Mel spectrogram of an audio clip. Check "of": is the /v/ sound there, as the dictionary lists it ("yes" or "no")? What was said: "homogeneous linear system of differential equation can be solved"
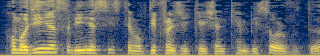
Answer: no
